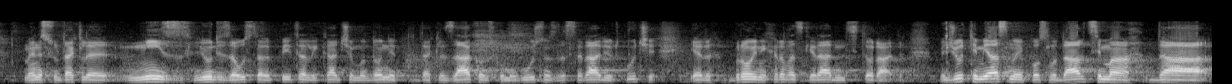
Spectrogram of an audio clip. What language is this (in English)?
Croatian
